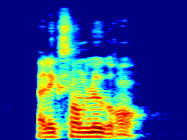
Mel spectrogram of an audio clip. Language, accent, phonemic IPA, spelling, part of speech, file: French, France, /a.lɛk.sɑ̃.dʁə lə ɡʁɑ̃/, Alexandre le Grand, proper noun, LL-Q150 (fra)-Alexandre le Grand.wav
- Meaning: Alexander the Great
